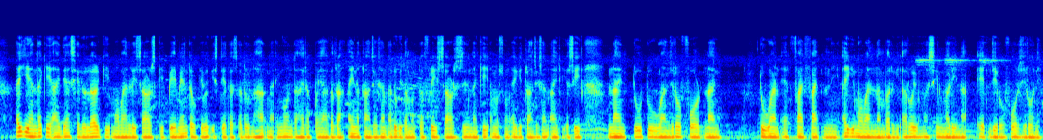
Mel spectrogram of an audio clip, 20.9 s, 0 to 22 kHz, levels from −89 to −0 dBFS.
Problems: background sounds at intervals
